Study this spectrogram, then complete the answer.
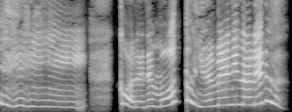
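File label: win, voice, Japanese; GF Alarm; C93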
